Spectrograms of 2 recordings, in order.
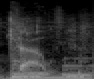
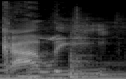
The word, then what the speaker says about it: Kahlee: that's my point yeah they want to call me callie i'm like so i changed the spelling because it used to be k-a-l-i changed it to k-a-h-l-e-e and now it's about pronunciation i'm sure it improved somewhat but let's just say who's still calling me cali what's your name kylie oh cali i'm like more like how i said it i mean kylie you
